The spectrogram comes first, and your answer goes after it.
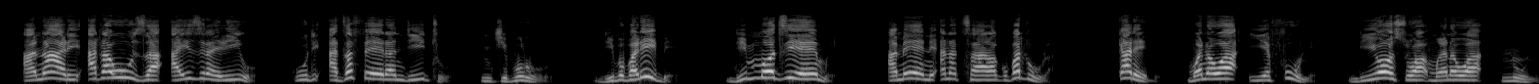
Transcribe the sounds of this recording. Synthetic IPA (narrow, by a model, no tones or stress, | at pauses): analiʔatawuzaːis̬ɾaɛliwɔ̰ | kut̬iʔad͡zafɛɾanditʰṵ | n̩t͡ʃip̬ulṵːlu | ndipɔp̬aliɓɛ | ndim̩mɔd͡zijɛmwɛ | amɛnɛʔanat͡sʰalak̬upatuːla̰ | kalɛɓɛ | mwanawajɛfunɛ̰ | ndijɔswamwanawa | nuːni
